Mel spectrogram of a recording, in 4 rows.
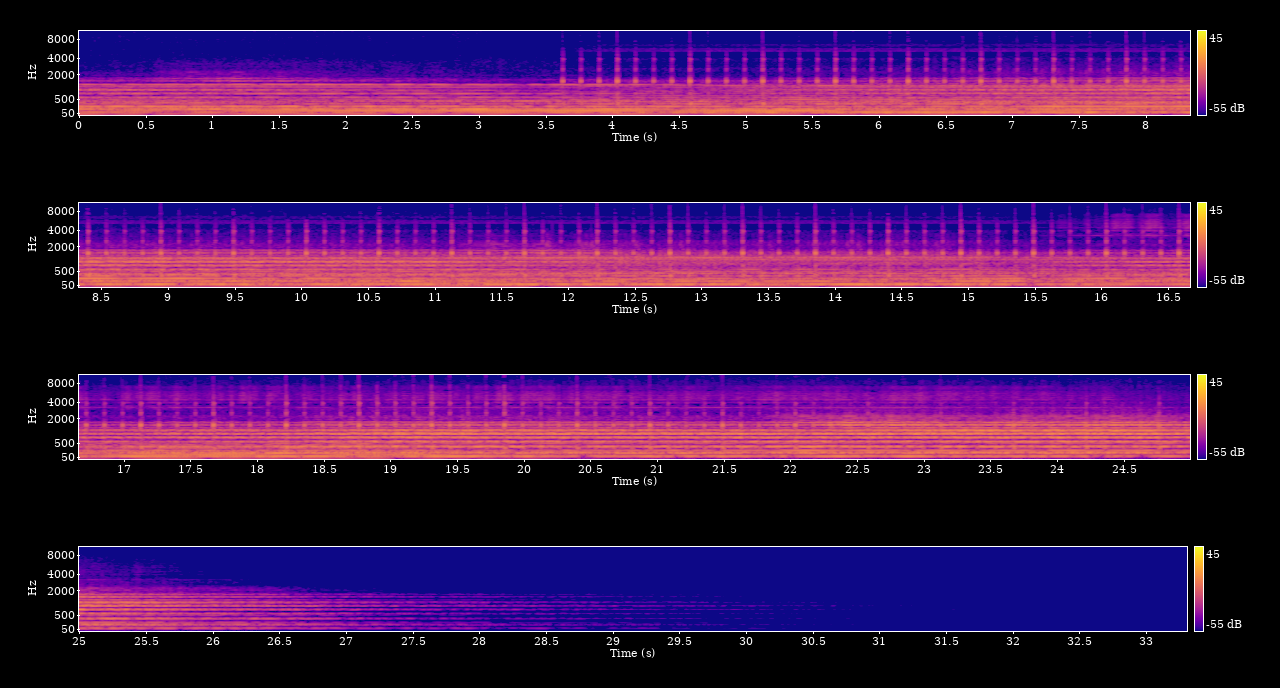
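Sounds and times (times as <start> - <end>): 
atmosphere: 0.1 - 27.1.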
